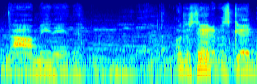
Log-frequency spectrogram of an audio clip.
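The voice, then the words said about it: Put-on accent drifting toward Australian. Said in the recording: “I don't know why I sound Australian all of a sudden. My accent's drifting.”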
